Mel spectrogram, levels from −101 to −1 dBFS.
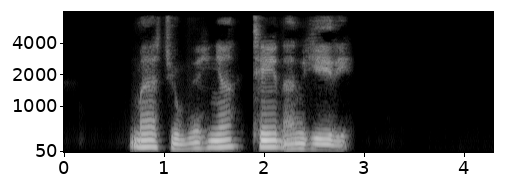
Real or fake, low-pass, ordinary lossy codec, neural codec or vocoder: fake; 7.2 kHz; MP3, 64 kbps; codec, 16 kHz, 1 kbps, X-Codec, WavLM features, trained on Multilingual LibriSpeech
